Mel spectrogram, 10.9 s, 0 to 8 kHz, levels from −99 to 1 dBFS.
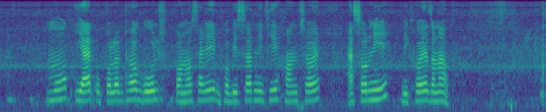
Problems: none marked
